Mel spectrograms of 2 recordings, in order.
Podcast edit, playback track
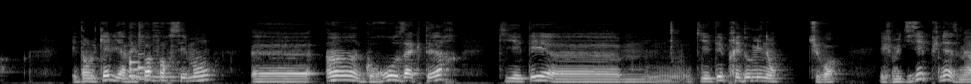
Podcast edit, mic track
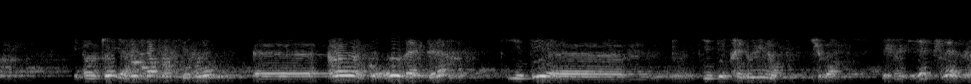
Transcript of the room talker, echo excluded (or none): none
